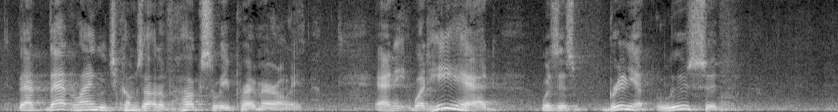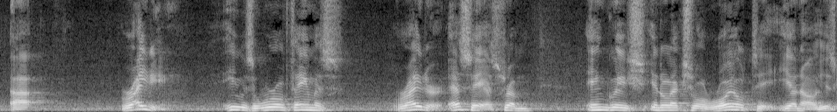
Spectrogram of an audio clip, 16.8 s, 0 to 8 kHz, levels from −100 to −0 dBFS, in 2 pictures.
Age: 60-79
